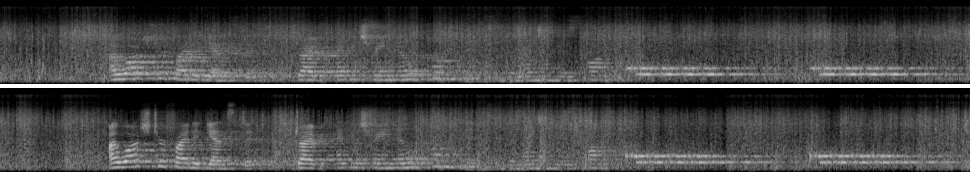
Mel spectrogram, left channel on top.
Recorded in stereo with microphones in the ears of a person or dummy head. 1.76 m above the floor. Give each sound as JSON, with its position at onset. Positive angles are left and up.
{"t": 1.1, "sound": "a woman speaking", "side_deg": -50, "distance_m": 0.5}
{"t": 3.4, "sound": "a woman speaking", "side_deg": -5, "distance_m": 0.9}
{"t": 6.2, "sound": "a phone ringing", "side_deg": -45, "distance_m": 2.5}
